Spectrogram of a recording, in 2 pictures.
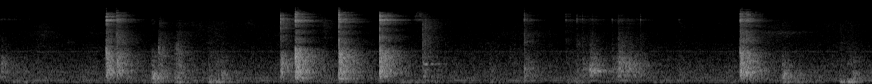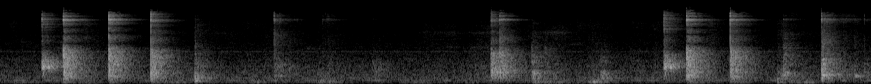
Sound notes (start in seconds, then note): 0.1 balls ping pong hitting continues; 9.1 balls ping pong hitting continues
